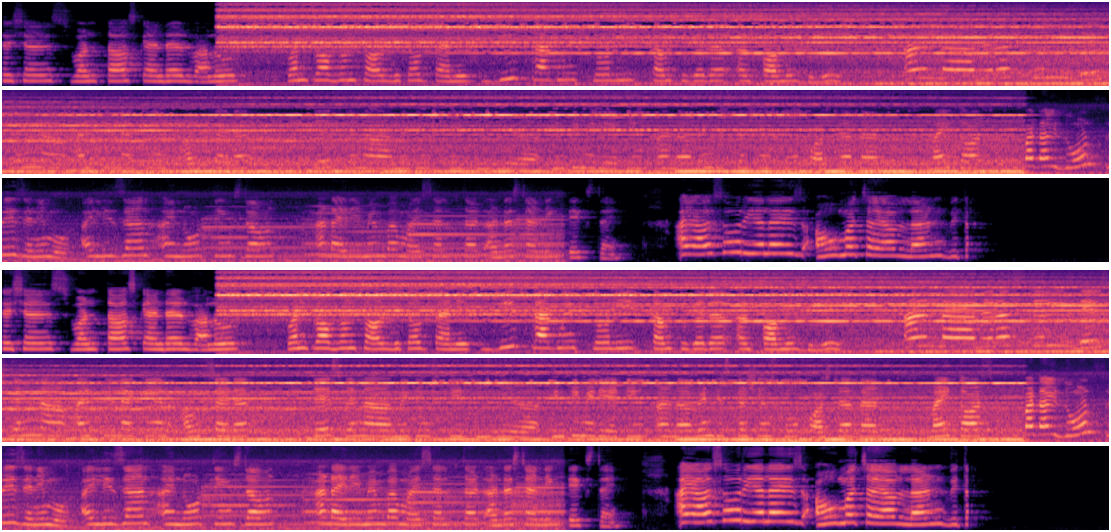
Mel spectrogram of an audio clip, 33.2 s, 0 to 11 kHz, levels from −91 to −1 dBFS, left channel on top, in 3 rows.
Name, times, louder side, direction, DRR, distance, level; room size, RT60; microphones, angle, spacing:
voice 1, 0.0-2.5 2.9-8.5 8.7-13.6 14.1-25.0 25.3-28.3 28.9-31.8, right 6 dB, 55° right, 0.6 m, -28 dB
sound 1, 2.1-21.3, right 1 dB, 5° right, 0.7 m, -19 dB
sound 2, 12.4-27.8, right 3 dB, 80° right, 1.0 m, -38 dB
12.0 x 8.3 x 8.2 m
head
